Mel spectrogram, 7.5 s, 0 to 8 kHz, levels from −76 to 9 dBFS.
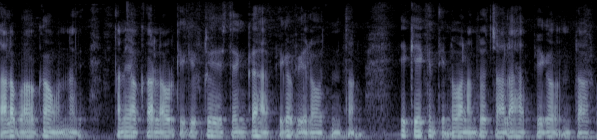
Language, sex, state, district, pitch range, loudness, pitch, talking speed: Telugu, male, Andhra Pradesh, Manyam, 85-95 Hz, -22 LUFS, 90 Hz, 175 wpm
